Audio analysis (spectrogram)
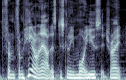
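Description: Gravelly man, stuffed-up nose. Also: mid-range voice, fairly even intonation, a little fast. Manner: easygoing, laughs often, rambling asides. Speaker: podcast co-host. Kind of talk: casual chat.

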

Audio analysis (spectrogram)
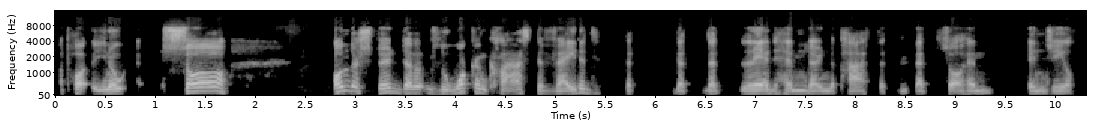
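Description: A man's voice: mid-range voice, a little mellow, no echo, dull audio. A man with a Northern Irish accent in casual chat, blunt and sweary, stumbling over repeated words as he gets going. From Northern Ireland.

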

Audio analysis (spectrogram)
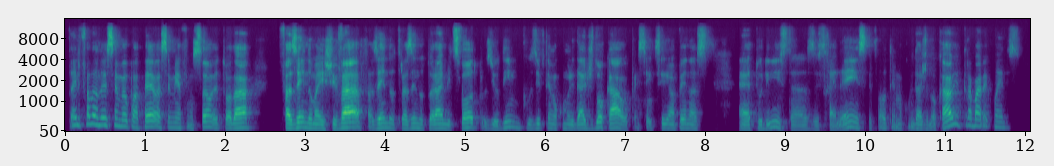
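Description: A Brazilian man, hoarse with a cold, telling religious stories informally and acting out the dialogue as he goes. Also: fairly high pitch, fast talker, a little mellow. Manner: acts out dialogue while retelling. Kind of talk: animated informal religious storytelling talk.

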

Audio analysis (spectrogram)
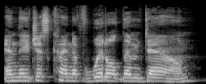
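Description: A man speaking as a podcast guest, explaining in a casual, animated and jokey conversational way. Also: a little high, moderate pace. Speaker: podcast guest, old-time radio enthusiast.

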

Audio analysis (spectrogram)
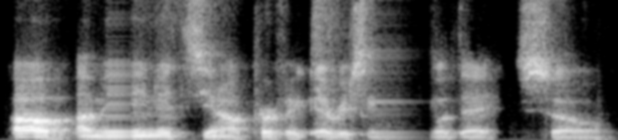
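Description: A man co-hosting a podcast, chatting casually and relaxed, mostly giving short agreeable replies. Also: low-pitched, a little fast, a crowd in the background. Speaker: podcast co-host. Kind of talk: casual chat.

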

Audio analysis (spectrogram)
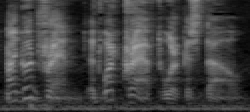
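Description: Man voicing a lofty, animated ancient teacher. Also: low voice, unhurried, gravelly, slightly rough, full character voice. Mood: lofty, questioning. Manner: theatrical, archaic, oratorical. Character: wise ancient teacher, lofty and encouraging mentor.

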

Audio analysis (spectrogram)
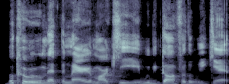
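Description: A woman's voice: low voice, a little fast. A woman co-hosting a podcast in casual conversation, with a candid, playful and teasing manner. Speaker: podcast co-host. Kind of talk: casual couples chat.

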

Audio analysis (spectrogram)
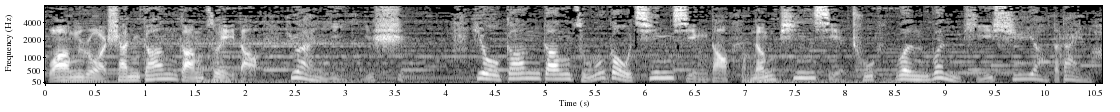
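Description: A male narrator tells a sci-fi story at a slow pace with animated pitch and suspenseful pauses. Music plays clearly behind the voice. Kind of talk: dramatic scripted sci-fi narration.

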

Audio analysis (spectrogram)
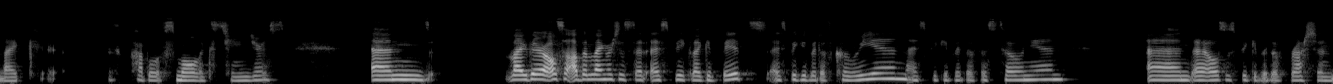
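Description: A woman's voice: mid-range voice, vocal fry. Student guest in her 20s, English, chatty filler-heavy delivery, muffled remote audio. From Germany. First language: German. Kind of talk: podcast interview answers.

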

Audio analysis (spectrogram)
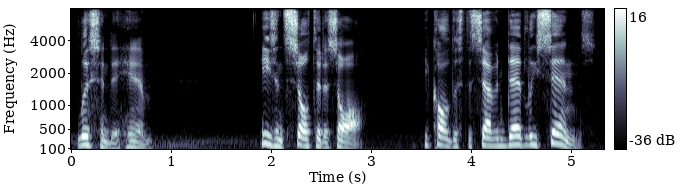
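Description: A man's voice: mid-range voice, expressive, moderate pace, a bit bright, no room sound, voice pushed up. A mocking schoolboy bully , acted by a male storyteller, jeers in a raised voice. He is emphatic and bossy in a storybook way. The sound is close and dry. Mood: threatening. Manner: jeering, emphatic, taunting. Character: mocking gang of rascal schoolboys, bullying and taunting.

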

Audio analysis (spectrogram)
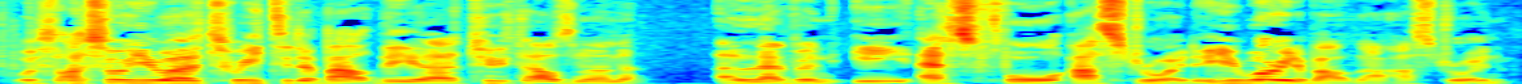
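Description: Quick, hesitant male interviewer. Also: high-pitched, animated, no room sound. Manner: hesitant, many "uh" fillers. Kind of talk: studio interview.

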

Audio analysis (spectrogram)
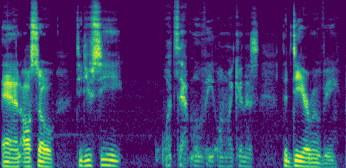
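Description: Low-voiced man hosting a casual podcast, chatty and excitable, talking from a distance to the mic. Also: unhurried. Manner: chatty, excitable, reads book blurbs aloud. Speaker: podcast host. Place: studio room, sitting back from the mic. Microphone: far from the microphone.

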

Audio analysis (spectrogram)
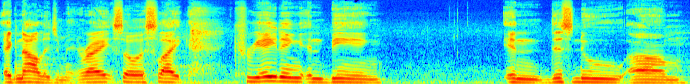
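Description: A man's voice: on the high side, takes it slowly, slight background noise. A man who grew up in Ghana, a guest in a casual podcast talk, reflective and often adding "you know what I mean". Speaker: guest, fashion creative. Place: indoor studio.

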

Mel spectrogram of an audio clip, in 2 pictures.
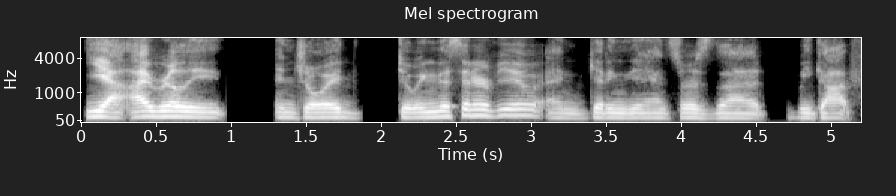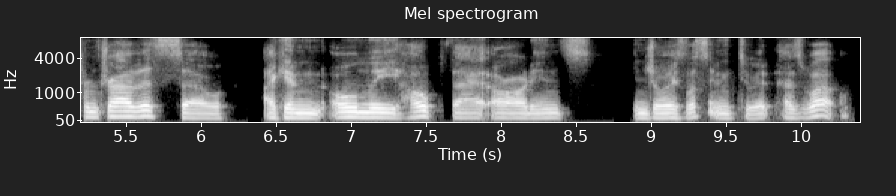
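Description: A man's voice: mid-range voice, fairly even intonation, moderate pace, dry recording, studio quality. A man hosting a podcast, introducing guests and interviewing them. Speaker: podcast host.

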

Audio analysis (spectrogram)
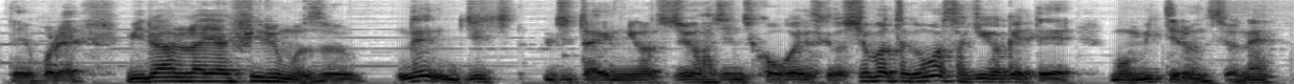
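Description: A man's voice: fairly low pitch, sing-song, quick pace, a little mellow, soft background music. A man hosting a radio talk show, chatting casually with his guest and co-host in a studio.

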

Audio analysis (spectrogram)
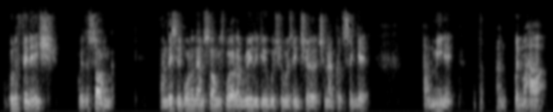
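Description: A man's voice: mid-range voice, level tone, a little fast, bright, forceful tone, muffled recording. A man leading an online church service, praying and speaking informally to the congregation. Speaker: worship leader.

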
